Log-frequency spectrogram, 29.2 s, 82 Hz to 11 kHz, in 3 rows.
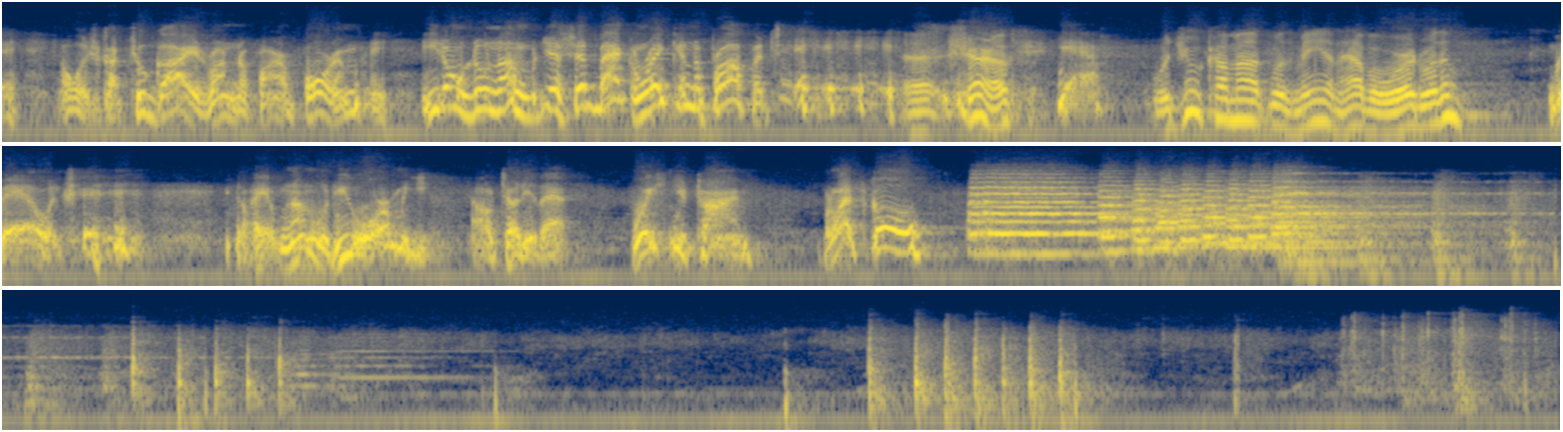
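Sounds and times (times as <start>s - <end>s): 
speech: 0.0s - 16.7s
steady low hum: 0.0s - 25.2s
laughter: 4.6s - 6.4s
loud sustained tone: 15.8s - 20.8s
insistent knocking on a door: 20.3s - 21.4s, 24.9s - 26.3s.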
